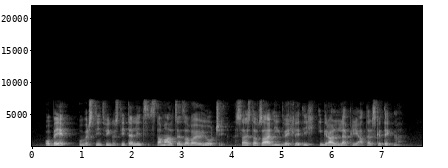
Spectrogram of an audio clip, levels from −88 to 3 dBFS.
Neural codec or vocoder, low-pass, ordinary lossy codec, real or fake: none; 7.2 kHz; none; real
